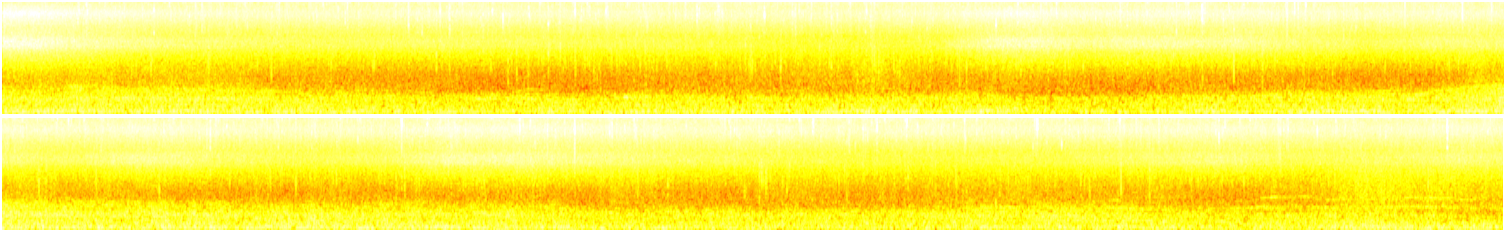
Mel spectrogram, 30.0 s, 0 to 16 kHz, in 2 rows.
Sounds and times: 0.0s howling wind 30.0s
26.0s heavy snow 30.0s

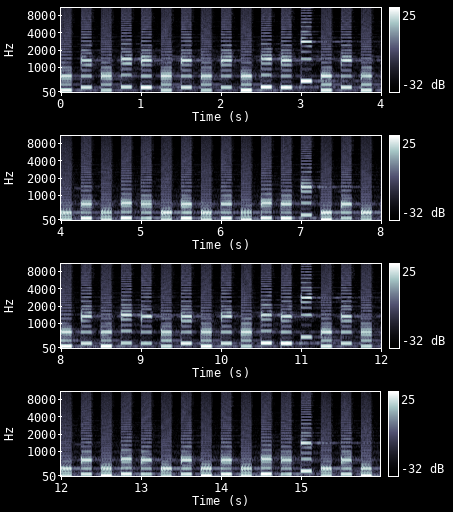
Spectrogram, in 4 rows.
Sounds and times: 3.4s bass line 8.8s
11.3s bass line 15.9s

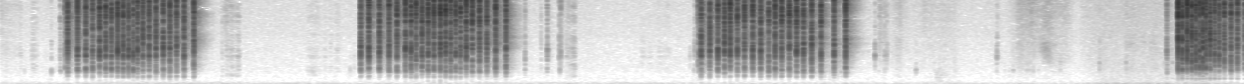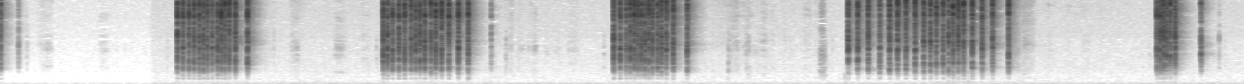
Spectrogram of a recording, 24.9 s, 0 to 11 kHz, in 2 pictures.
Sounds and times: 0.6s winding up a cheap wind-up toy 2.0s
7.0s winding up a cheap wind-up toy 8.5s
11.7s winding up a cheap wind-up toy 12.6s
14.2s winding up a cheap wind-up toy 15.0s
16.3s winding up a cheap wind-up toy 17.2s
18.6s winding up a cheap wind-up toy 19.4s
20.9s winding up a cheap wind-up toy 22.5s
24.0s winding up a cheap wind-up toy 24.4s

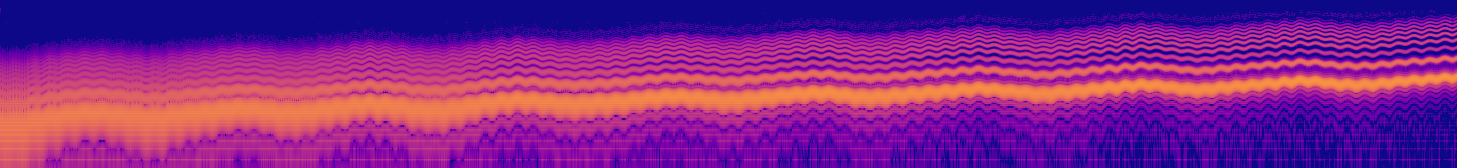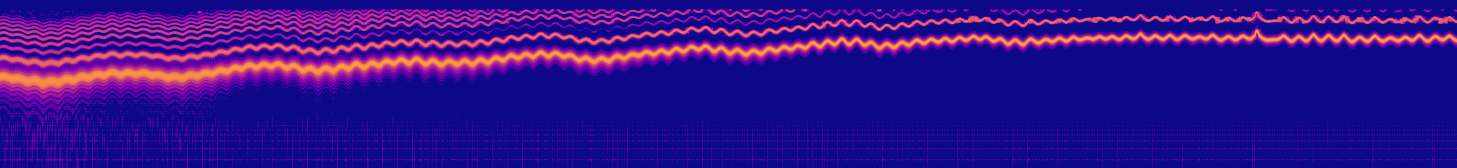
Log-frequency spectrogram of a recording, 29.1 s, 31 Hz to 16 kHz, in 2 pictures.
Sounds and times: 0.0s theremin windup 29.1s

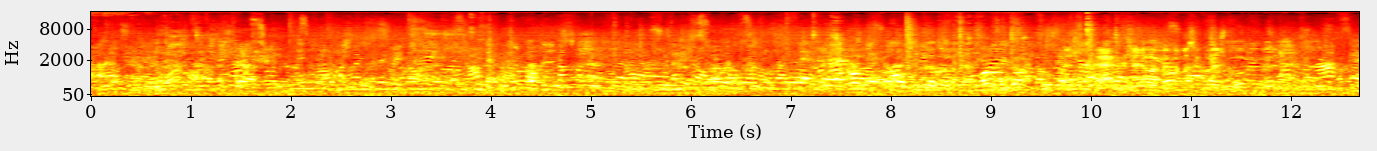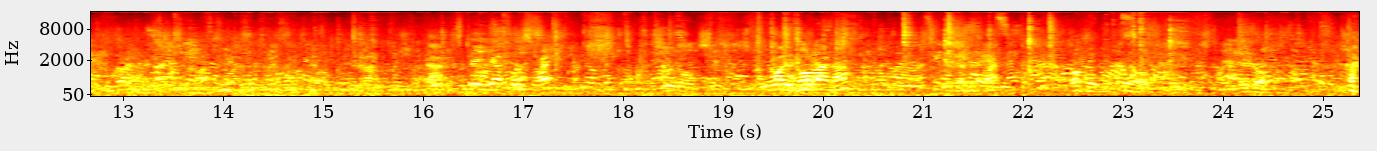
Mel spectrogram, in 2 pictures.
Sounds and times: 0.0s heavy walla murmur 25.3s

